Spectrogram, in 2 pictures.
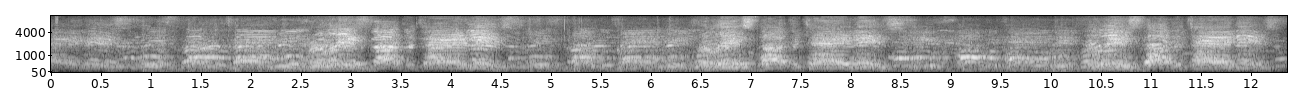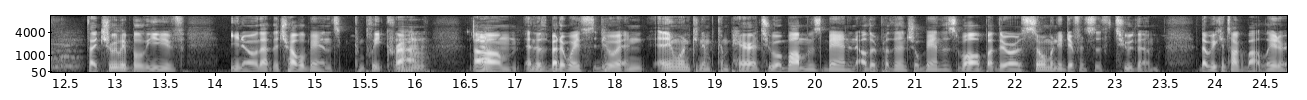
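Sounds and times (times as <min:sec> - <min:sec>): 
large protest crowd chanting and cheering: 0:00.0 - 0:12.7
speech: 0:10.3 - 0:24.7.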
